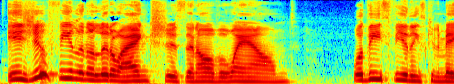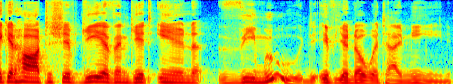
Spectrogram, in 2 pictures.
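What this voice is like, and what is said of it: Assertive sexy voice with twang. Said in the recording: “That was my sexy voice. Okay, it's a little assertive, you know? It's got a little twang to it”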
